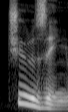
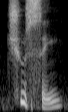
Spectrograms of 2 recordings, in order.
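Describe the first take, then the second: First: The middle consonant is a Z sound. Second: The middle consonant is an S sound. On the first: The speaker calls it right. "there's a Z sound in the middle in choosing" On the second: The speaker calls it wrong. "it is so often spoken with the sound S in the middle"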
